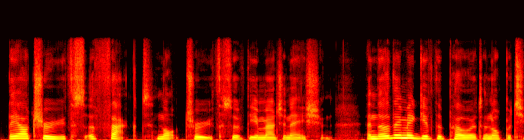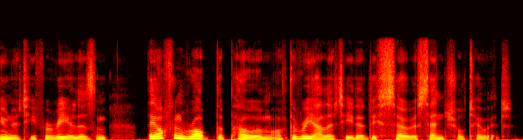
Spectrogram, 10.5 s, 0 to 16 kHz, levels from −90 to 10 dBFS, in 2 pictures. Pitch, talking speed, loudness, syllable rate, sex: 195 Hz, 200 wpm, -18 LUFS, 5.4 syllables/s, female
